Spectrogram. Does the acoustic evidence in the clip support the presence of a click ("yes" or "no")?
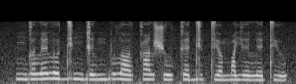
no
